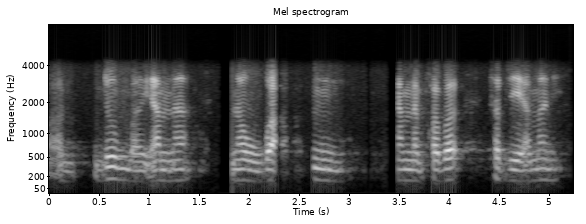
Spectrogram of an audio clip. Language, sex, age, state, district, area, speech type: Manipuri, female, 45-60, Manipur, Kakching, rural, conversation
